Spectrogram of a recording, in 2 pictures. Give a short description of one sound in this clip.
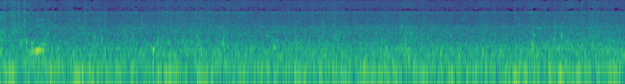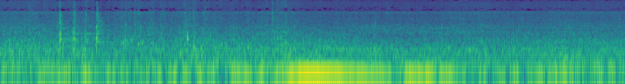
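Water flows and splashes steadily.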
